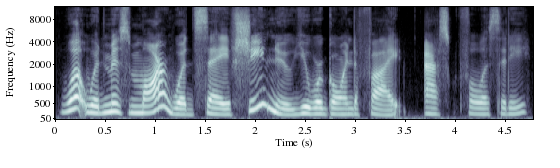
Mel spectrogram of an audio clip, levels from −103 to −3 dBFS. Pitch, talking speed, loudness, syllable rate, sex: 205 Hz, 190 wpm, -18 LUFS, 4.7 syllables/s, female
